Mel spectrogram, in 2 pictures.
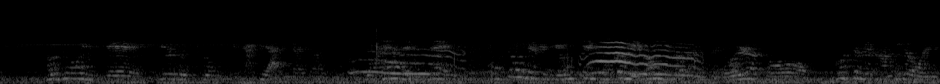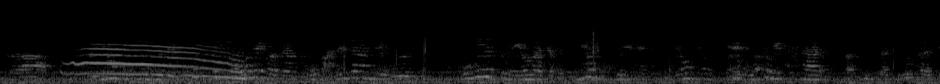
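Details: Cats from a warehouse family, now inside the house, give several drawn-out, wavering meows. Some bend upward and then slide down. Human voices chatter alongside them throughout.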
